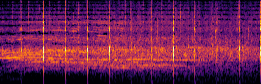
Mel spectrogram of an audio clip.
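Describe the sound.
A church audience applauds and cheers to welcome its East Campus: a steady roar of crowd noise, punctuated by sharp, evenly spaced beats about three times per second throughout.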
